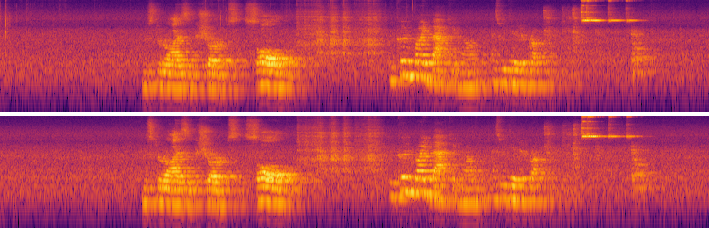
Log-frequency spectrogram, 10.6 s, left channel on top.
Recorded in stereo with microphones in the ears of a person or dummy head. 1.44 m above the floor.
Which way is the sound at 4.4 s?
65° left (ahead or behind).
